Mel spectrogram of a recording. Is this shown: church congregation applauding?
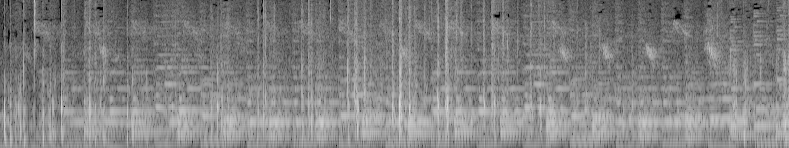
no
